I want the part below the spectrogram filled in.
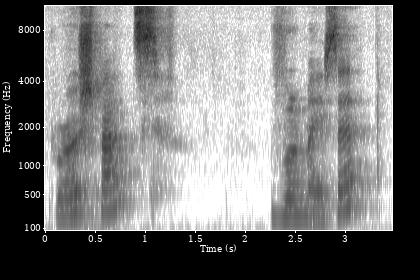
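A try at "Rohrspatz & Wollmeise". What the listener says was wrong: Rorschbatz und Wollmeise. Gotta get the and in there.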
